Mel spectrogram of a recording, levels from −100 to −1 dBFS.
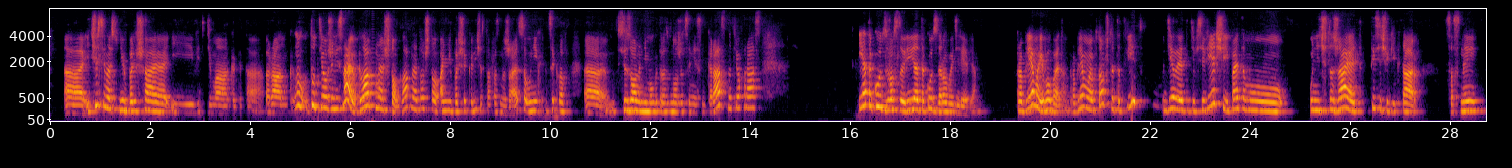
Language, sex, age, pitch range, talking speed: Ukrainian, female, 20-39, 185-245 Hz, 140 wpm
